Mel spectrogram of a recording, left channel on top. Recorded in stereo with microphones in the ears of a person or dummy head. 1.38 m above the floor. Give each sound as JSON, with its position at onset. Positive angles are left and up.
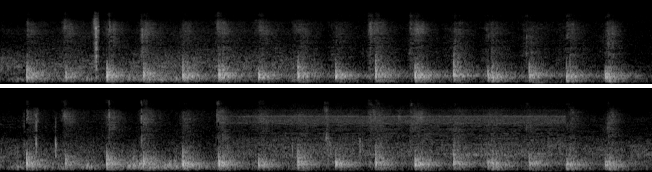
{"t": 0.3, "sound": "running footsteps", "side_deg": -40, "distance_m": 4.0}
